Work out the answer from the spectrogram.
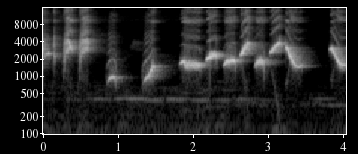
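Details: Trained white-rumped shama: a few low whistles and pauses lead into a lively run of loud, swooping whistled phrases, each rising and then falling.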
